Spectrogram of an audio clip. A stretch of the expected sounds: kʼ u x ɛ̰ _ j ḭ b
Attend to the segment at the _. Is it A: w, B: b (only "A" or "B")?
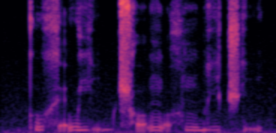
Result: A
